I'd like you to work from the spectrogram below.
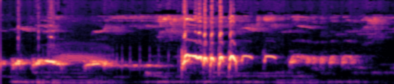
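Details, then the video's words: Local wild zebra dove lure song: soft rolling cooing notes, then a louder rapid flurry and a final quick run of notes, with a low hum in the background. "Perkutut Malas Bunyi dijamin NYAUT GACOR LANGSUNG dengar pancingan masteran Kutut lokal ini"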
